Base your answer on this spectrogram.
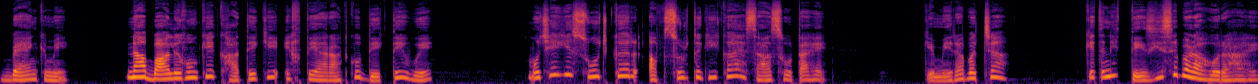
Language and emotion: Urdu, sad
